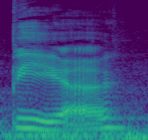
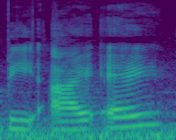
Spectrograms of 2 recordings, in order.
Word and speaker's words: bia: into traffic instead oh bia every time i say bia at least today i'm thinking of swahili because it's because the same pronunciation bia but spelled b-i-a is beer in swahili bia bia this is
